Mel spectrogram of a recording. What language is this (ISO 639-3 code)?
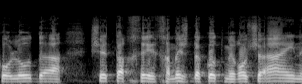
heb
